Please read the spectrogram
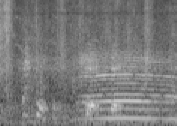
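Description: A cow mooing: one long call at a steady pitch, starting about a second in.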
